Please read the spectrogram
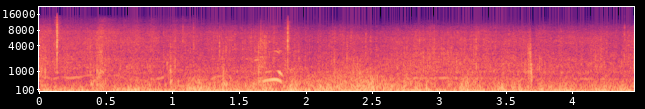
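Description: Wind buffeting the helmet-mounted camera's microphone as a steady low rumble, with scattered clicks and knocks from the mountain bike rolling over a rocky trail.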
